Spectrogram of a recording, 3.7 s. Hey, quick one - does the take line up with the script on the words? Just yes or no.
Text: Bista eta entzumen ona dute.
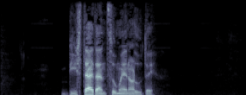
no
